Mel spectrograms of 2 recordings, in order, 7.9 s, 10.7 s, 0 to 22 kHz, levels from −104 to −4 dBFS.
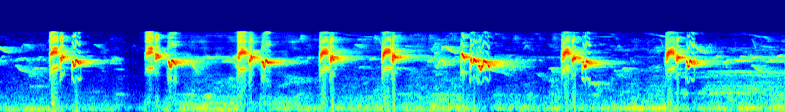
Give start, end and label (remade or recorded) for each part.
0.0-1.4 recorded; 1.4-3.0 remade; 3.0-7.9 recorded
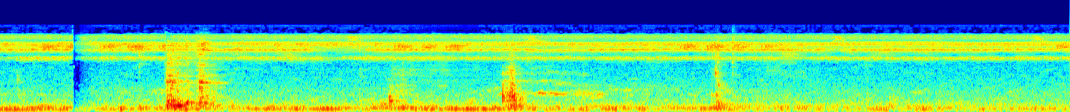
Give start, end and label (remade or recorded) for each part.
0.0-4.1 recorded; 4.1-4.8 remade; 4.8-10.7 recorded

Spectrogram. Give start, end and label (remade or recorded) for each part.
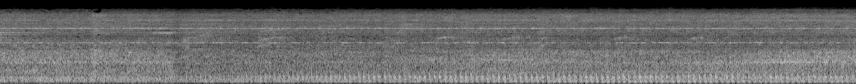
0.0-1.1 recorded; 1.1-2.3 remade; 2.3-3.8 recorded; 3.8-8.6 remade

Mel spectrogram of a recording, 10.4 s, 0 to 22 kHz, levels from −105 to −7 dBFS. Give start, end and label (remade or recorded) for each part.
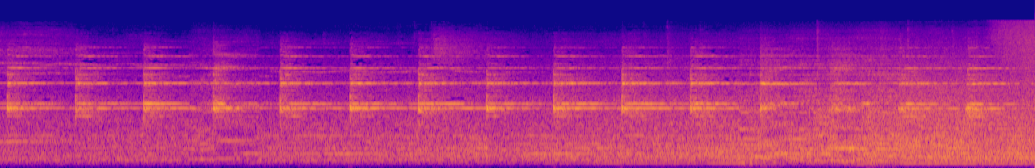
0.0-1.9 recorded; 1.9-2.6 remade; 2.6-7.4 recorded; 7.4-9.0 remade; 9.0-10.4 recorded

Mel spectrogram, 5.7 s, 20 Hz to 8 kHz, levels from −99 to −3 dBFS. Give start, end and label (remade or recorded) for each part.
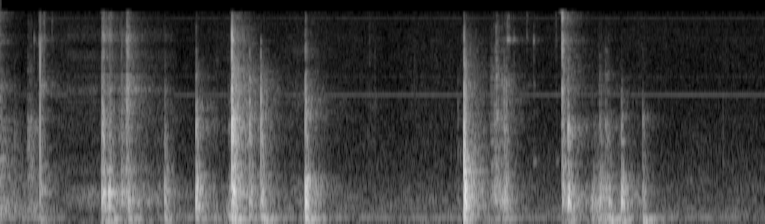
0.0-0.5 recorded; 0.5-1.3 remade; 1.3-5.7 recorded

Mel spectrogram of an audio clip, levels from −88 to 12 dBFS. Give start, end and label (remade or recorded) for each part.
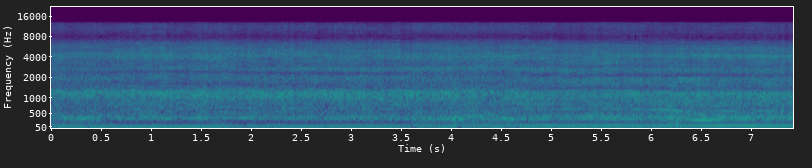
0.0-0.6 remade; 0.6-3.6 recorded; 3.6-4.7 remade; 4.7-7.4 recorded

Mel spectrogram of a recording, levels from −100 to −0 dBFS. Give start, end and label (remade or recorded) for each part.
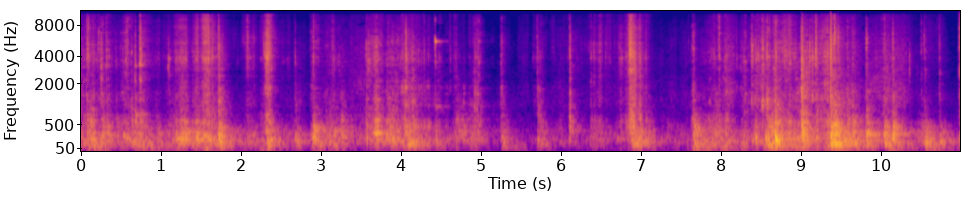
0.0-0.9 recorded; 0.9-2.8 remade; 2.8-6.4 recorded; 6.4-7.2 remade; 7.2-11.0 recorded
